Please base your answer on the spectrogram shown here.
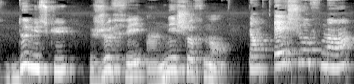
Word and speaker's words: échauffement: Avant de commencer ma séance de muscu, je fais un échauffement. então, échauffement é aquecimento, literalmente, tá? Literalmente significa isso. Échauffement. Presta atenção porque esse E no meio, ele praticamente não é pronunciado.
